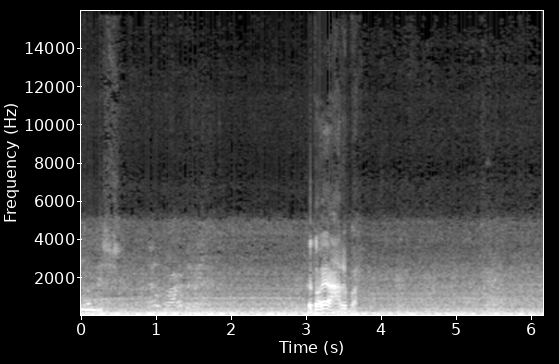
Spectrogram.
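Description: Bus diesel engine running at low speed, heard from inside the cabin as a steady low hum while the bus moves slowly. Brief voices over it, and a loud, wavering drawn-out call from a person about three seconds in.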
